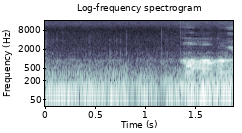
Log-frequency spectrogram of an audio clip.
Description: Nissan Patrol humming noise from wheel hub bearing.Rear hub bearing replacement.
